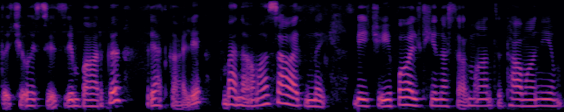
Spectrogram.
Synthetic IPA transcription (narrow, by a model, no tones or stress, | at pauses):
t̪ɨ̰t͡ʃʰḭʔəst͡sḭt͡szimpaːɾkɨ | ɾʲat̪ka̰ːlʲi | bɐna̰ːʋãːsaːd̪ʲnɐjbʲeːt͡ʃʰijipaːlʲt̪ʰinɐsɐ̰lmaːnt͡sɨt̪ʰaːʋaːnim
